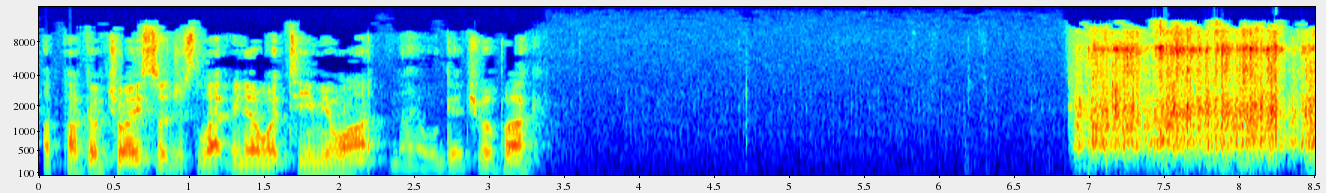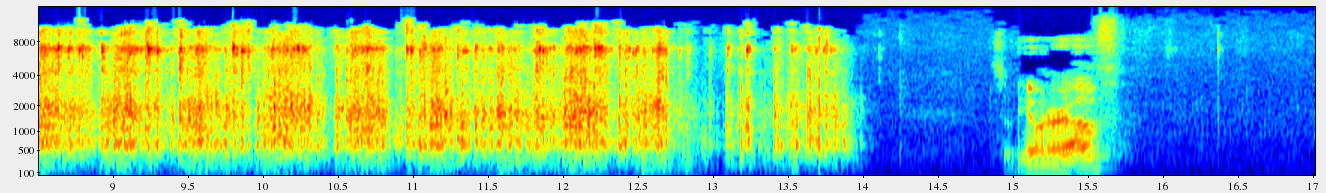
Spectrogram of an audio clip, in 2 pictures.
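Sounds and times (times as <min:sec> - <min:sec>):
poker chips rattling in bucket: 0:06.9 - 0:14.1.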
